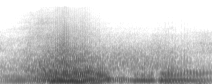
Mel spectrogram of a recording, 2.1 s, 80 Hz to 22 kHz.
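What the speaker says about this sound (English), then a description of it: "Then you've got Bolla's first exhaust, the Touring." Ford Mustang S550 fitted with a Bolla Touring exhaust revs hard, then drops back, followed by a second shorter blip. The note is loud and throaty, with no talk over it.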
